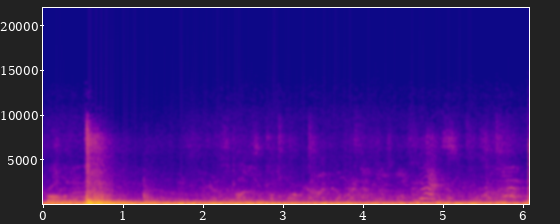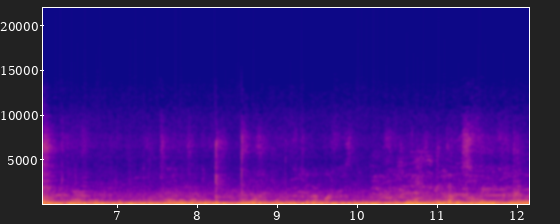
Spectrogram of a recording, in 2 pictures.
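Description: Young players call out across an open field.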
